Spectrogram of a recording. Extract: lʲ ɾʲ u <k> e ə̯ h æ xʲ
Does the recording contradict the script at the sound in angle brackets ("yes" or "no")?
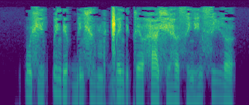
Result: no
